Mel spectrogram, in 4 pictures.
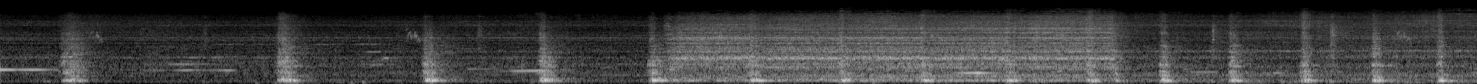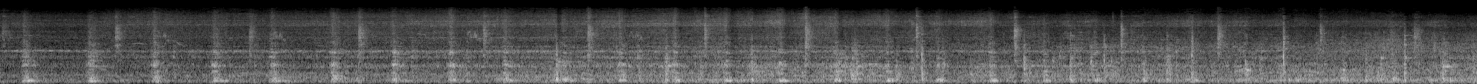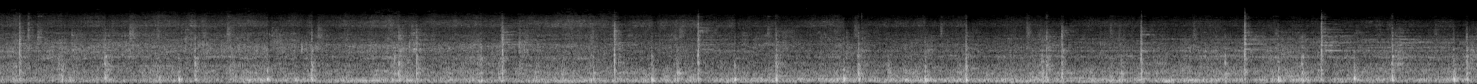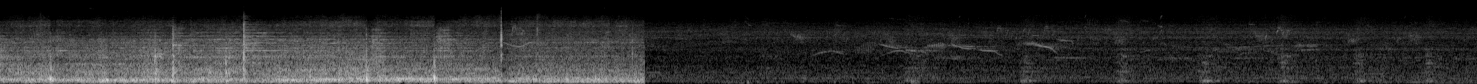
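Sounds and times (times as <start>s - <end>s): train wheels clattering over rail joints: 6.5s - 49.8s.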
